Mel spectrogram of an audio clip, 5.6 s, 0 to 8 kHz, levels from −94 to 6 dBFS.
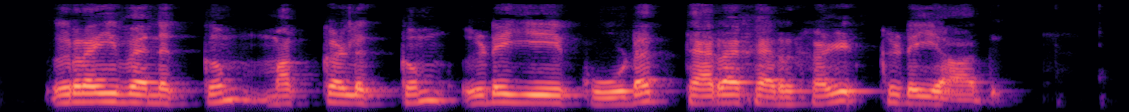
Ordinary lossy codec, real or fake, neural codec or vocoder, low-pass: MP3, 48 kbps; fake; autoencoder, 48 kHz, 128 numbers a frame, DAC-VAE, trained on Japanese speech; 7.2 kHz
